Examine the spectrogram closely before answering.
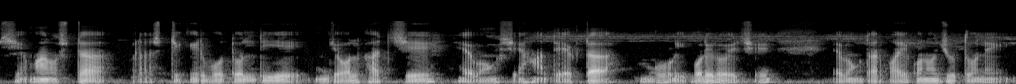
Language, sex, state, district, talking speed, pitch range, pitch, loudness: Bengali, male, West Bengal, Paschim Medinipur, 120 wpm, 75-105 Hz, 85 Hz, -20 LUFS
